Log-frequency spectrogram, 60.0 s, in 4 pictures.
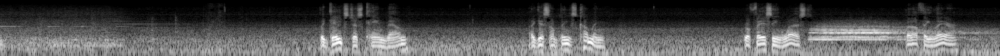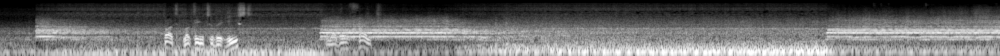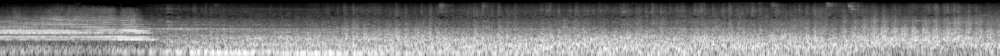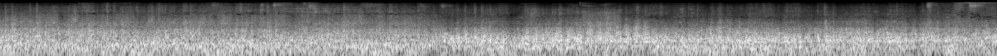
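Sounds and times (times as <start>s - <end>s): locomotive horn chord: 12.2s - 13.8s, 15.5s - 16.9s, 19.8s - 22.7s, 27.4s - 33.1s
wheels clattering on rails: 32.4s - 59.9s.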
